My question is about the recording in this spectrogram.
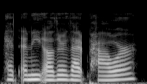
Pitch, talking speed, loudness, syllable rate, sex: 210 Hz, 205 wpm, -14 LUFS, 6.5 syllables/s, female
